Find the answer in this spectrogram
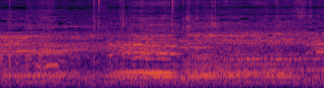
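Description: A group of people singing in long held notes, over crowd chatter.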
